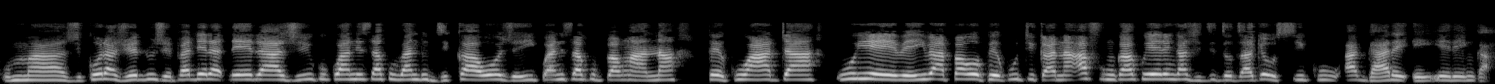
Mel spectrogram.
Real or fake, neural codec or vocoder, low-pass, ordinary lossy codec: fake; codec, 24 kHz, 0.9 kbps, DualCodec; 7.2 kHz; MP3, 32 kbps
